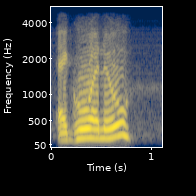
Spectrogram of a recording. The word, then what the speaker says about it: Egwuenu: EGWUENU? – Yeah, it's right.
